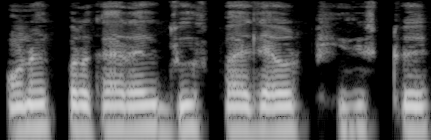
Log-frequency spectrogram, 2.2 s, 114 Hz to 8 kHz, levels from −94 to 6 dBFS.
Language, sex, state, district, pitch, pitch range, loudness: Bengali, male, West Bengal, Malda, 160 Hz, 155-165 Hz, -19 LUFS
